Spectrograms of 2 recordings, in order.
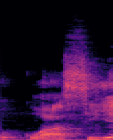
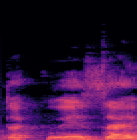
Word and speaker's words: quasi: उच्चारण बहुत सारे लोग इसको क्वासी या क्वेसी बोलते हैं। इसका करेक्ट प्रोनाउंसिएशन जो होता है वो क्वेजाई होता है।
